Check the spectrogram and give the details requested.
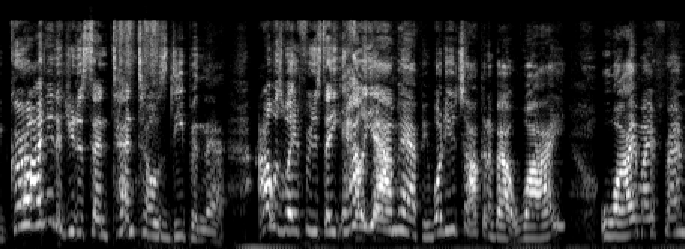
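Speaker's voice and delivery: loud, high, playfully indignant; hammed-up disbelief at a lukewarm answer; mock outrage. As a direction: pretend to be shocked she isn't thrilled.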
